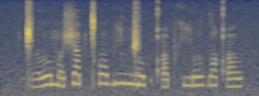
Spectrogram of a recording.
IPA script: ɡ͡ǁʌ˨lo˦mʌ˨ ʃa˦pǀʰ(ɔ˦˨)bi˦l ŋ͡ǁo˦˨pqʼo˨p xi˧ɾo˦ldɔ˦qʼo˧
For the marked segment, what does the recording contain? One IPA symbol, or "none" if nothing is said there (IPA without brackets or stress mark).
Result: ɔ˦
